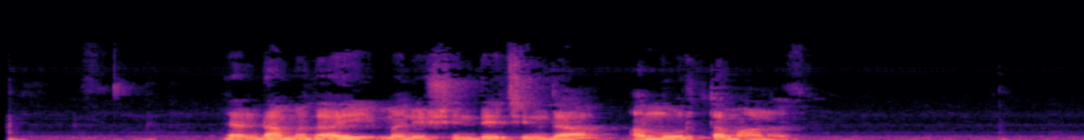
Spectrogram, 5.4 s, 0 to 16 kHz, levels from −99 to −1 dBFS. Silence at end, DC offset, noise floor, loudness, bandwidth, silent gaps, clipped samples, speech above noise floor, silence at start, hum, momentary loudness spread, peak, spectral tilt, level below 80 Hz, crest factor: 1.2 s; under 0.1%; -54 dBFS; -23 LUFS; 9.8 kHz; none; under 0.1%; 32 dB; 0.05 s; none; 9 LU; -8 dBFS; -7.5 dB/octave; -52 dBFS; 18 dB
